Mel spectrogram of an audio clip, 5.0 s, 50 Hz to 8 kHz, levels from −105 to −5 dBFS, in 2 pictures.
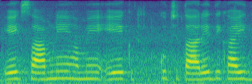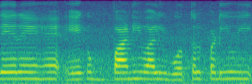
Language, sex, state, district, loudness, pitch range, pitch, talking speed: Hindi, female, Punjab, Fazilka, -18 LUFS, 225-235 Hz, 235 Hz, 190 wpm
